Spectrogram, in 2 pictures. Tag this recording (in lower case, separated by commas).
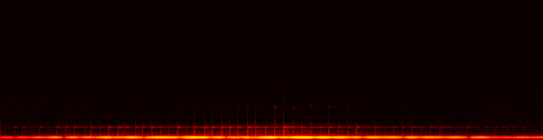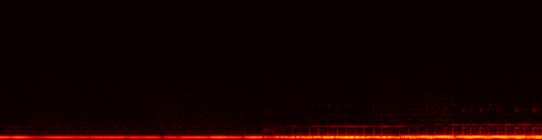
marimba, percussion, musical instrument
